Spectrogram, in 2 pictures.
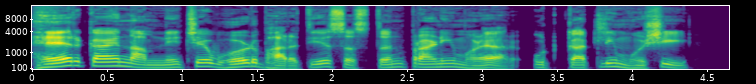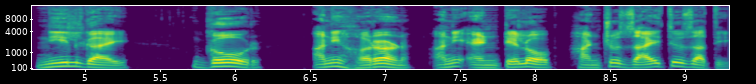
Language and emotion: Goan Konkani, neutral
